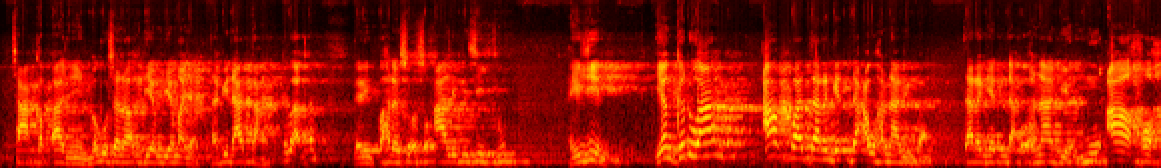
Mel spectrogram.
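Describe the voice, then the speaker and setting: A man giving a humorous sermon, animated, acting out dialogues in playful voices. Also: on the high side, moderate pace, a little hiss or hum. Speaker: preacher. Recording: echoey hall, slightly muffled.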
